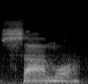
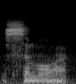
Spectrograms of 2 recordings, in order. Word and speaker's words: Samoa: And that's the biggest difference with the A, is it's an ah sound, so Samoa instead of Samoa.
